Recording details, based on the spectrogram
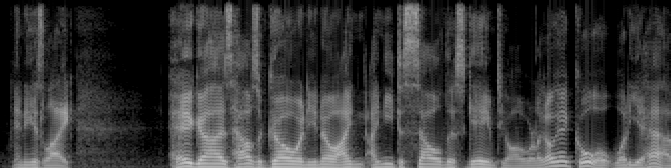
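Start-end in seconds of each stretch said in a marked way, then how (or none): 1.6-5.2 play-acted swaggering, boisterous, blustering man's voice. Telling of a man who came into the store to sell a game, imitating a boisterous man. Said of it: "a little boisterous".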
